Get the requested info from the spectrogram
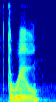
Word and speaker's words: Thoreau: But anyway, the closest transfer junction for the railroad lines in the Zunis was the town of, it's spelled Thoreau, Like T-H-O-R-E-A-U. But apparently it's pronounced through. I'm not sure why that is. But that's just how they like it down there. So, so basically from Albuquerque to Thoreau, or Thoreau, if you are civilized,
